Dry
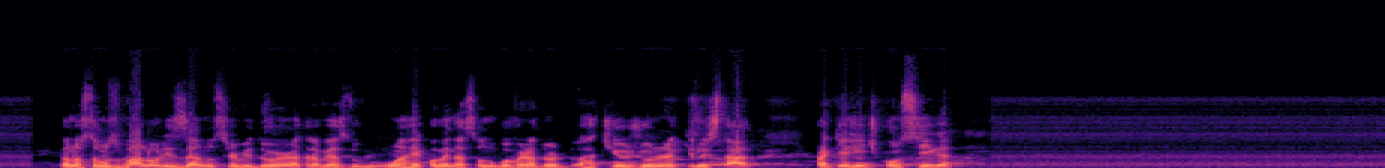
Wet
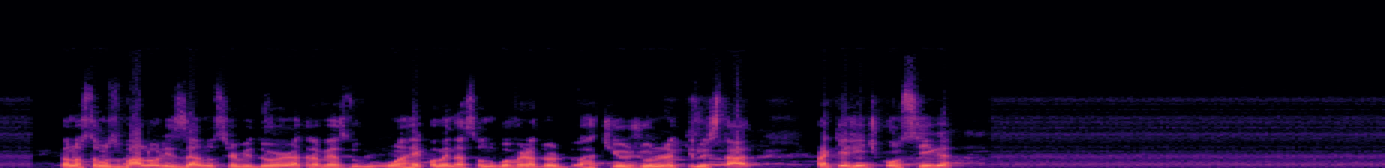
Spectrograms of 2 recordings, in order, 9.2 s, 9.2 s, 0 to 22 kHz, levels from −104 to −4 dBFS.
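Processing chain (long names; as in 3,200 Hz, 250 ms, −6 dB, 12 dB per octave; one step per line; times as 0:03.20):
0:03.67–0:04.95: frequency shifter −35 Hz
level −4.5 dB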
